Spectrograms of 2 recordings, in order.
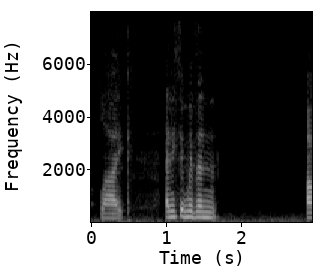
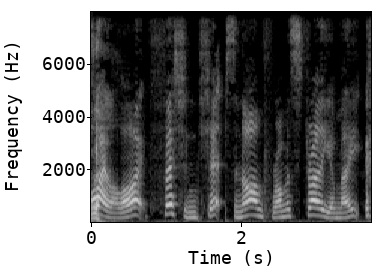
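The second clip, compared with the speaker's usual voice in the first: loud, raised, hammed-up Aussie voice; broad mock-Australian twang; shocking Australian accent; 3 semitones higher, 9 dB louder than usual. Shown as a demonstration. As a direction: overdo a bad Australian accent. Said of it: "That was shocking".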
